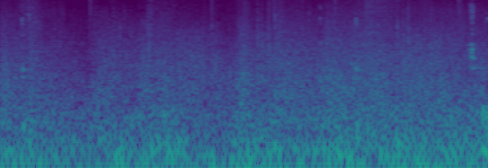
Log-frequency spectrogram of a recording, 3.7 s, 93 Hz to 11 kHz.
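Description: Sticky bomb blasts in Risk of Rain 2 rumble as a dense, continuous run of booming explosions, loud and close, with no talking over them.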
